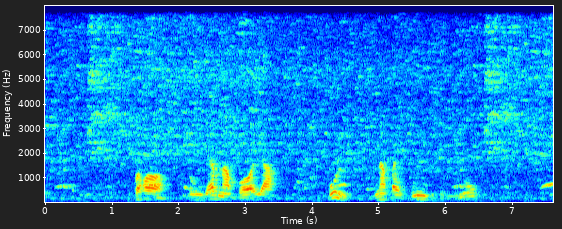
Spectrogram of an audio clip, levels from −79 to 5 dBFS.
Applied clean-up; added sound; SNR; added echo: classical method log-MMSE.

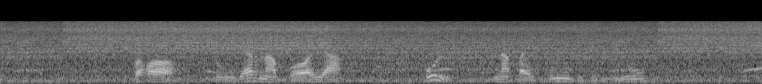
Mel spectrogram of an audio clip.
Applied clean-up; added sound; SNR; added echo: none; Fire; -2 dB; none.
